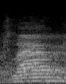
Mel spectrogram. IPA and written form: plæn (plan)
